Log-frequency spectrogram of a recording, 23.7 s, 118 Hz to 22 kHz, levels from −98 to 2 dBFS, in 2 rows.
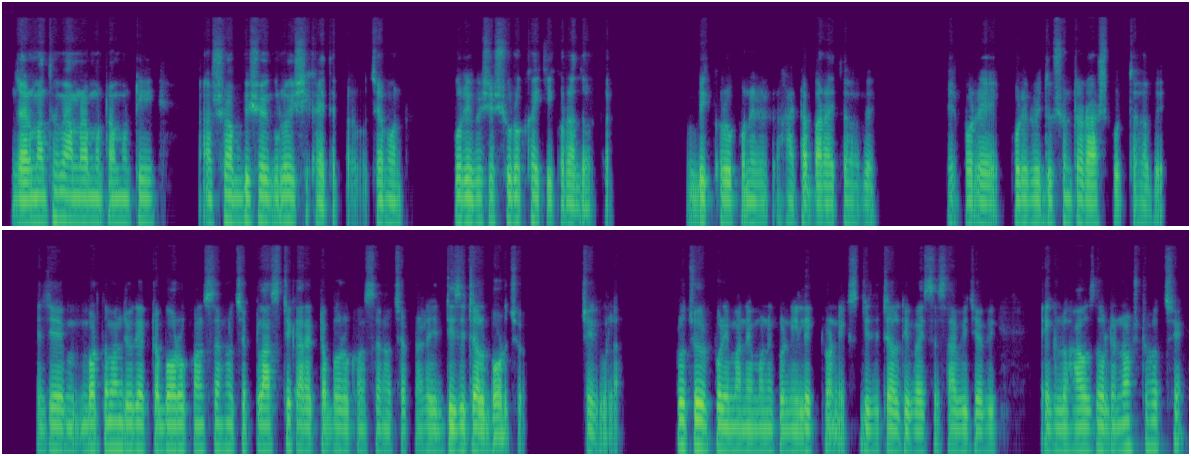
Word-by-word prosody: যার 110 0 +7
মাধ্যমে 125 +2 +1
আমরা 115 0 +3
মোটামুটি 115 +1 -1 0.6
আ - - +1
সব 120 -2 +3
বিষয়গুলোই 115 0 +2
শিখাইতে - - -3
পারব। - - -11
যেমন 110 -1 0 0.6
পরিবেশের 115 0 +1
সুরক্ষায় 120 -1 0
কী 110 - 0
করা 105 -2 +1
দরকার? - - -8 0.9
বৃক্ষরোপণের 110 -2 0 0.2
হারটা 105 -1 +1
বাড়াইতে 100 +1 +2
হবে। 100 0 -5 0.8
এরপরে 105 -1 0 0.3
পরিবেশ 110 0 +1
দূষণটা 110 +2 -3
হ্রাস 105 0 +4
করতে 100 - -4
হবে। 95 - -4 0.7
এই 110 - -4
যে 115 - +4
উম - - -2 0.2
বর্তমান 125 +1 +3
যুগে 120 0 +3
একটা 115 +1 +1
বড় 115 0 +6
concern 115 +1 0
হচ্ছে 115 -1 -1
plastic, 115 +2 +3
আরেকটা 110 -1 +2
বড় 110 - +2
concern 110 +1 -4
হচ্ছে 105 0 -4
আপনার 105 0 -8
এই - - +1
digital 115 -1 +5
বর্জ্য 95 0 +3 0.7
যেগুলা। - - -3 0.6
প্রচুর 130 0 +6
পরিমাণে 110 -2 +3
মনে 110 0 -1
করেন 105 0 -1
electronics, 110 +1 -1
digital 105 0 +2
devices, 100 0 -1
হাবিজাবি 105 0 0 0.5
এগুলো 110 +1 0
household-এ 110 0 +3
নষ্ট 125 0 -3
হচ্ছে। 125 0 -3
110 Hz, 140 wpm, -28 LUFS, 105-115 Hz, 0.9 s, যার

